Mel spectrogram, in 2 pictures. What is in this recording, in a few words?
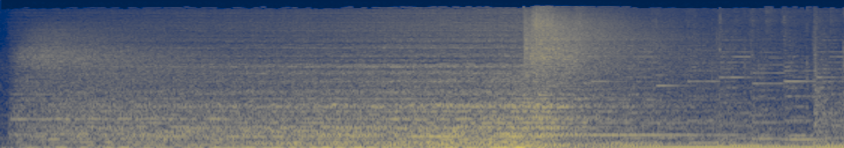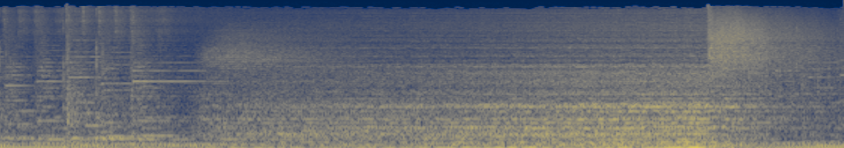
Boss Loop; Gods Remastered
